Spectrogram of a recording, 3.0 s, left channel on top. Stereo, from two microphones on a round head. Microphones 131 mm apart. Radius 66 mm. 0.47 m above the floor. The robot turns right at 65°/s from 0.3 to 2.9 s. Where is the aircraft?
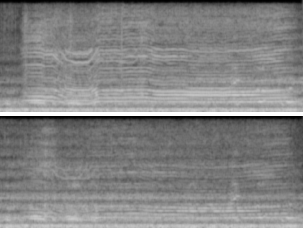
125° right; by 3.0 s 45° left.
